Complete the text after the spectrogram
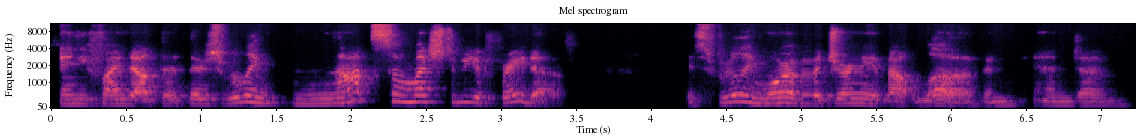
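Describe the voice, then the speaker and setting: A woman's voice: fairly low pitch, low-quality recording. Earnest middle-aged woman, reflective spiritual talk. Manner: earnest, reflective, repeats words for emphasis. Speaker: trance medium, guest answering questions.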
